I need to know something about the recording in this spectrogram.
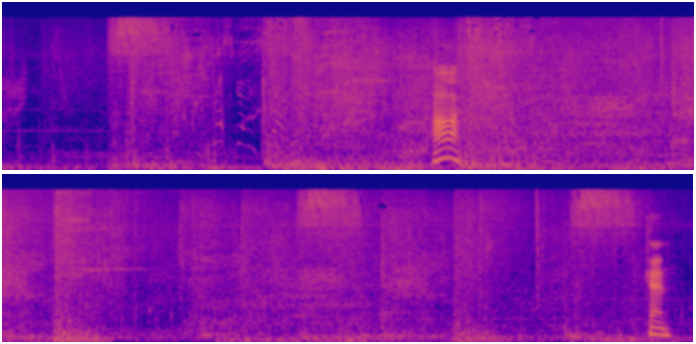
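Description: Game weapons fire and blast in a battle.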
